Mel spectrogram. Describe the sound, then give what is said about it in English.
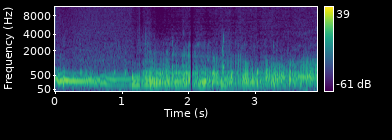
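A loud orca stomach rumble fills the whole stretch, starting with a gurgling tonal groan that bends in pitch, then breaking into a dense, bubbling churn that continues steadily to the end. “this stomach rumbling, it's making me a bit nervous.”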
